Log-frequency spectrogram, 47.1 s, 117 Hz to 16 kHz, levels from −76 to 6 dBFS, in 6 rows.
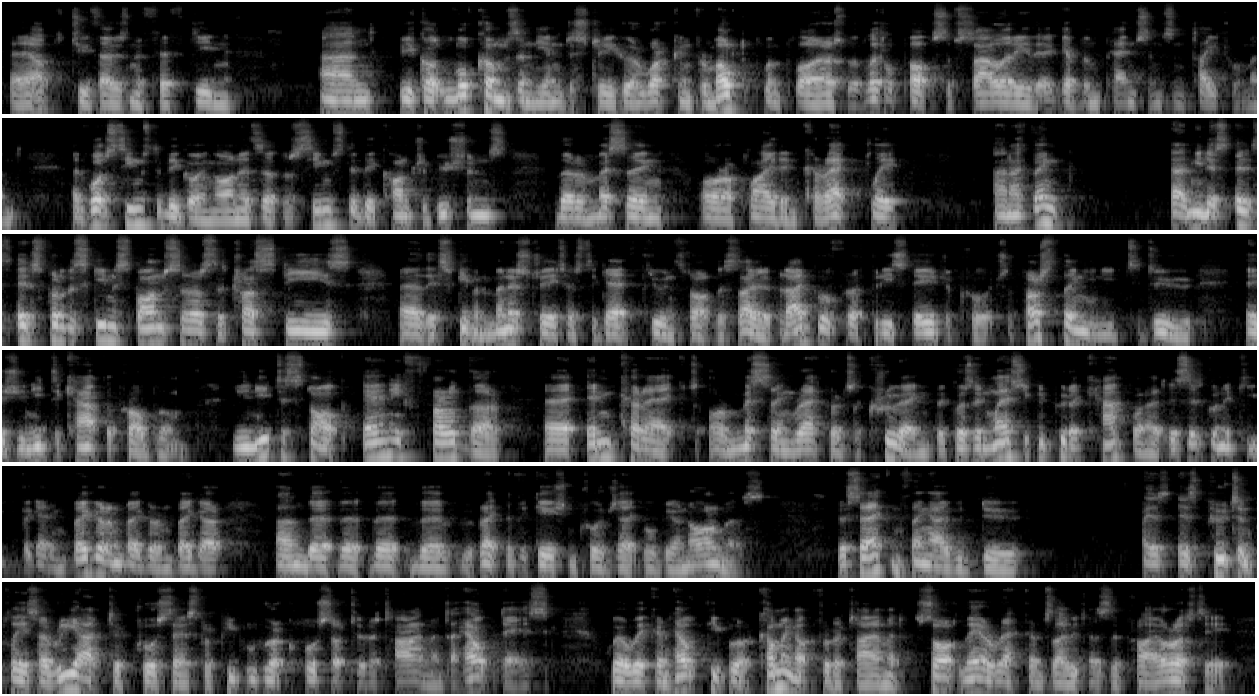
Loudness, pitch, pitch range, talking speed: -23 LUFS, 115 Hz, 105-150 Hz, 225 wpm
